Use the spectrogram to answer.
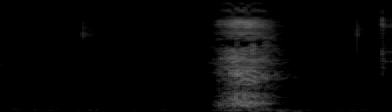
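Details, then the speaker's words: Single sharp, breathy sneeze in a quiet room; the person reports feeling very allergic for no known reason, sneezing constantly, and feeling like sneezing when looking at a light. "super allergized right now for no reason I don't know what's going on I've been sneezing all the time"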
